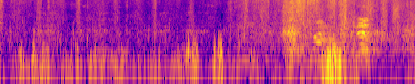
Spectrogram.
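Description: Faint voices of people talking at a distance, then a loud drawn-out shout about three seconds in.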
